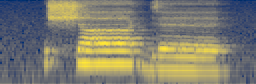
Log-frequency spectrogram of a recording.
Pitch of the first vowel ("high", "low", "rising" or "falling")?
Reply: high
